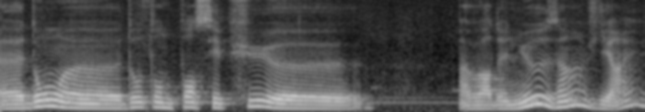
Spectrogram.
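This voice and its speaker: A man with a southern French accent talks at a very slow pace with lively intonation. His voice sits at a medium pitch and has a dark, mellow tone. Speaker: tarot card reader. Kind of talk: astrology tarot reading. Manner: halting, many fillers.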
